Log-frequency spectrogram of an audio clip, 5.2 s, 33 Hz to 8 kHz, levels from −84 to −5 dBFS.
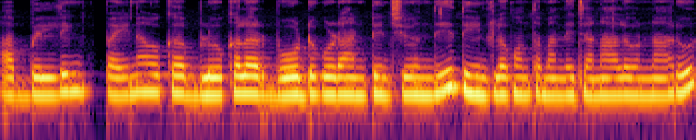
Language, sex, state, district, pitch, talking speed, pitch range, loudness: Telugu, female, Andhra Pradesh, Chittoor, 195 Hz, 170 wpm, 190-205 Hz, -15 LUFS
